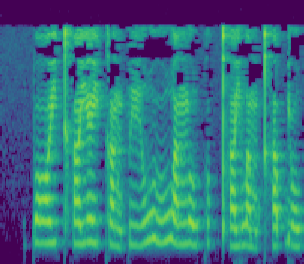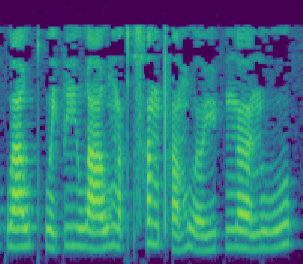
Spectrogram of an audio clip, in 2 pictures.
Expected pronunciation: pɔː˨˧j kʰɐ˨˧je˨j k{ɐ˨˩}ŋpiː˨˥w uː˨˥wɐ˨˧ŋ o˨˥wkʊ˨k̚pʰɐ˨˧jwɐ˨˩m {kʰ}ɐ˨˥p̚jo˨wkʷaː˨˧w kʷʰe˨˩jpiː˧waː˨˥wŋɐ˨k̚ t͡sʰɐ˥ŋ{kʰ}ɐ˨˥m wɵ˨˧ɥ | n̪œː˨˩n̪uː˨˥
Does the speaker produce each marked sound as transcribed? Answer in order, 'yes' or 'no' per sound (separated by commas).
yes, yes, no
